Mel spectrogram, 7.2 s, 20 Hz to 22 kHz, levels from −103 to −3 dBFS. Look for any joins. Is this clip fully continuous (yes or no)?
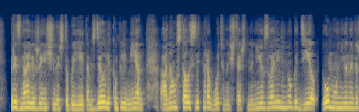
no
